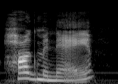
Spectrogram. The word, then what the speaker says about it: Hogmanay: So in Scotland, December 31st is a day known as Hogmanay.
